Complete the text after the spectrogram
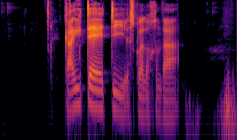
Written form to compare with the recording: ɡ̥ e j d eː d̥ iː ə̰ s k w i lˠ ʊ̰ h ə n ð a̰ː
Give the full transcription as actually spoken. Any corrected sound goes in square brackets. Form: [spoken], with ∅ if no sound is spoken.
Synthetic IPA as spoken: ɡ̥ [a] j d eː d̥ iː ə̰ s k w [ɛ] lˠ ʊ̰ [χ] ə n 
